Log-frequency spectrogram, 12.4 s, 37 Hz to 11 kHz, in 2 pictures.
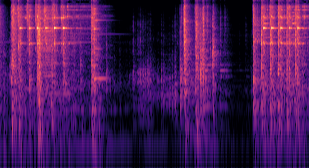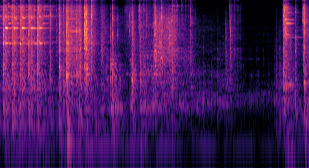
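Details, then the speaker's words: Grand Prix pinball, after fixing a stuck 10-point switch so the chimes work again: bright chime strikes and clunks during play, some leaving a buzzy metallic rattle; a loose chime's retaining wire vibrating; chimes need fixing. "That sounds messed up. You can hear that one chime is really loose because you can hear that wire that holds it together vibrate around in there."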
